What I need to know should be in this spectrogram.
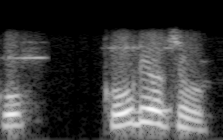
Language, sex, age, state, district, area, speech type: Odia, male, 18-30, Odisha, Bhadrak, rural, conversation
